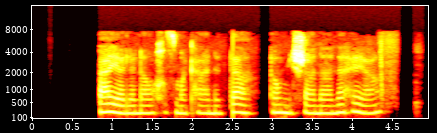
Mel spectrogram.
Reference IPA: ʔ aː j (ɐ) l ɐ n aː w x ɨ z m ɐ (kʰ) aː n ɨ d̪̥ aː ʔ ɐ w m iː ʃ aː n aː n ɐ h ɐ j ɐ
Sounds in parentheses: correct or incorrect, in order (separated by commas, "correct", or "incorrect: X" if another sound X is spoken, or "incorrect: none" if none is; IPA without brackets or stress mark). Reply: incorrect: a, correct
